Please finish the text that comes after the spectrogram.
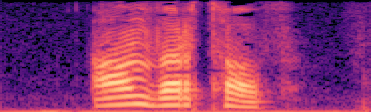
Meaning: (adjective) unperturbed, calm, peaceful; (adverb) imperturbably, calmly, peacefully
- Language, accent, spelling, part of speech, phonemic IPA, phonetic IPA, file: Armenian, Eastern Armenian, անվրդով, adjective / adverb, /ɑnvəɾˈtʰov/, [ɑnvəɾtʰóv], Hy-անվրդով.ogg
